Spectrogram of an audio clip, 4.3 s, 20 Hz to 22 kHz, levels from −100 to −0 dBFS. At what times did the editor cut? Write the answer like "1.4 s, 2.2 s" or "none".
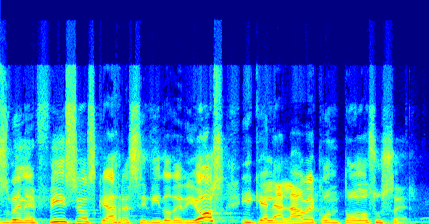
none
